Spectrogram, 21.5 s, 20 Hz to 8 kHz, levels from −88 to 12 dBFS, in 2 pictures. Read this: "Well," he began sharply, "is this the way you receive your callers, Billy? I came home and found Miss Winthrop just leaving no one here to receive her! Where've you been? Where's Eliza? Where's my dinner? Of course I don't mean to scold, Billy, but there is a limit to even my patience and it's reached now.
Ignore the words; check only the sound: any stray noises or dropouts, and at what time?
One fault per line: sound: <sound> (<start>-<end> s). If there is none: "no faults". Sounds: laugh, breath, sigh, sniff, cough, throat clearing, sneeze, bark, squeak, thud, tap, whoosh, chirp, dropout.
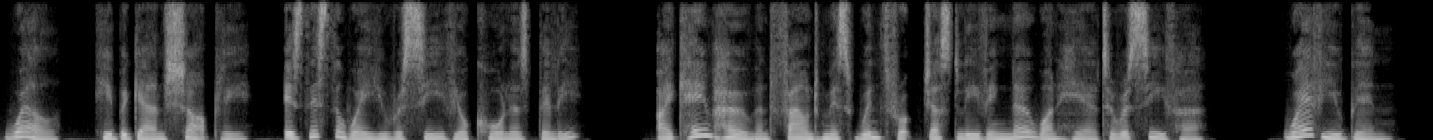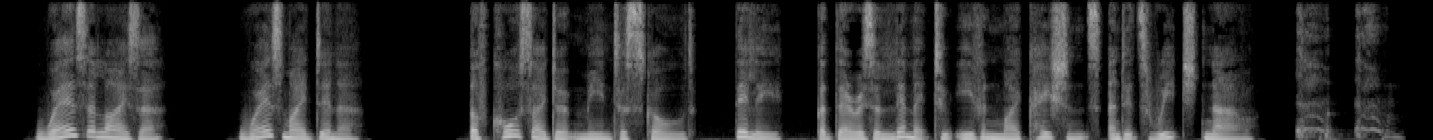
sound: cough (20.5-21.3 s)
